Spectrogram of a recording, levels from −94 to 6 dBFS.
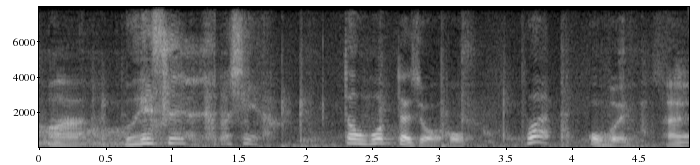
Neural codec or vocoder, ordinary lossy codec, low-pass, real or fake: codec, 16 kHz, 0.8 kbps, ZipCodec; none; none; fake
